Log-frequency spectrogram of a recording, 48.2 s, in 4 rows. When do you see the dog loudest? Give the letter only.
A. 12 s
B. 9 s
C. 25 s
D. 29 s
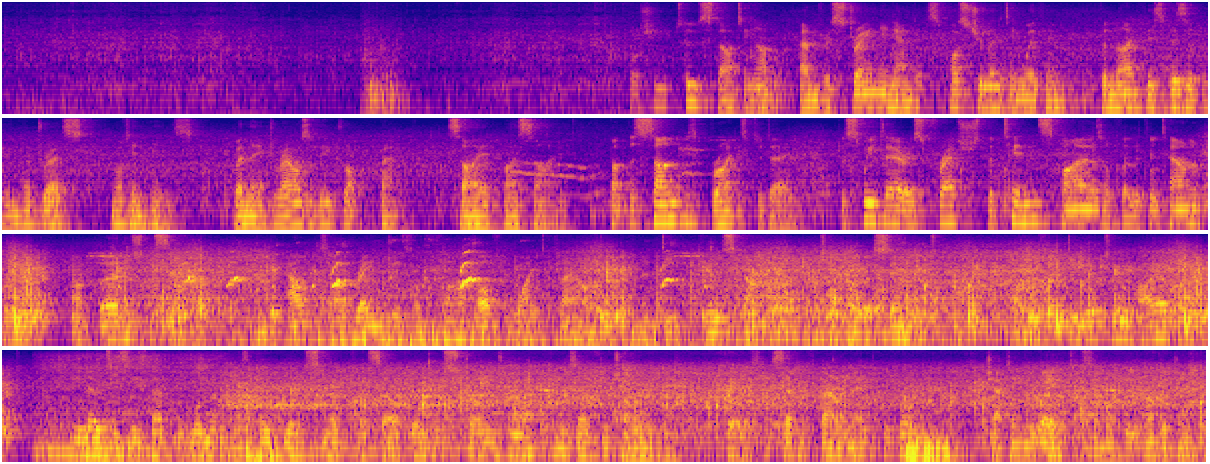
D.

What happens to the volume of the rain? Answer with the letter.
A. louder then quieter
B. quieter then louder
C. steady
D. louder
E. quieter
D.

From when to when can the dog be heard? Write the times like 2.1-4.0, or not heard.
25.3-33.2.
